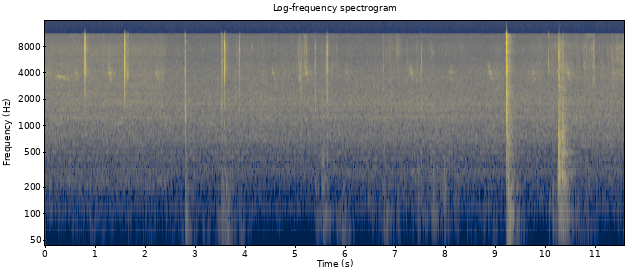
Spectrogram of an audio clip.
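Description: Metal parts click and clink against each other as they are handled.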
